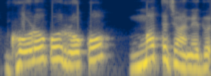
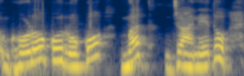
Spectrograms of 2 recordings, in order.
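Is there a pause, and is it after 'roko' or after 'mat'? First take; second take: after roko; after mat. First: There is a pause after 'roko'. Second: There is a pause after 'mat'.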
